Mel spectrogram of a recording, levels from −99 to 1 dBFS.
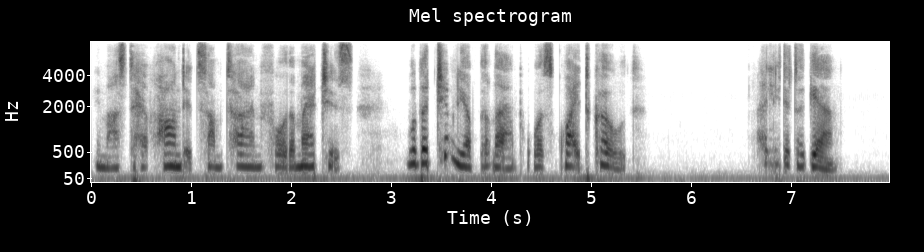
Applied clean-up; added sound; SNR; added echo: neural diffusion model UNIVERSE++.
